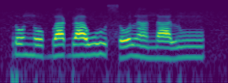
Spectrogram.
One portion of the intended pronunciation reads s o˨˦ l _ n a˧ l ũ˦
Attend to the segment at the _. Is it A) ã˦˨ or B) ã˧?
B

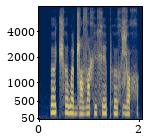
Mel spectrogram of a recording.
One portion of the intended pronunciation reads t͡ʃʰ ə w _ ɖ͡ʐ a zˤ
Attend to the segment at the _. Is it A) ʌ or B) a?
A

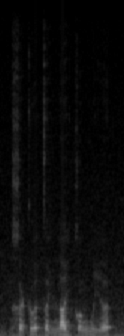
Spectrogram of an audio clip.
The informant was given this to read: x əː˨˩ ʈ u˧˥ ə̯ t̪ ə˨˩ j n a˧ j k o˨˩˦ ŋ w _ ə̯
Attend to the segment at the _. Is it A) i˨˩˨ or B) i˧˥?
A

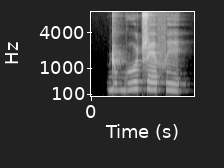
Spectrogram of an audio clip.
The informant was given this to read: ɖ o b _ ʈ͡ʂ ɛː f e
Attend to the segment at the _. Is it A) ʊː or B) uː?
A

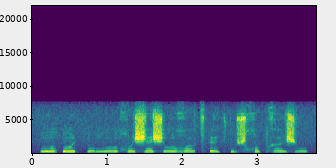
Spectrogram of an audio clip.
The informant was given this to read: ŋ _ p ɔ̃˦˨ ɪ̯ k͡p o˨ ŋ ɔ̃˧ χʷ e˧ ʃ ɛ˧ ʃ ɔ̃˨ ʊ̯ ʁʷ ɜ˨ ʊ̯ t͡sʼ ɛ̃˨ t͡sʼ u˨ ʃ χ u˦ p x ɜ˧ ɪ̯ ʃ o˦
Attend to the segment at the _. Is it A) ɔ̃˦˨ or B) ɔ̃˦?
B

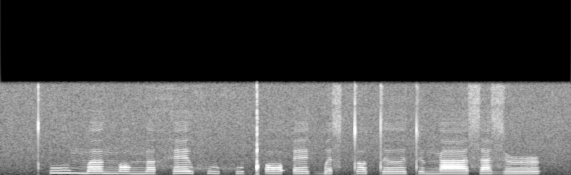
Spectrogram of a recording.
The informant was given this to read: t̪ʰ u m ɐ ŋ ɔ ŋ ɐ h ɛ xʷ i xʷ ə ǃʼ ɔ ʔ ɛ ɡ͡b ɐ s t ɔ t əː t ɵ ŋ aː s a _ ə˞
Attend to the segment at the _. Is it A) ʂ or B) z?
B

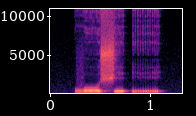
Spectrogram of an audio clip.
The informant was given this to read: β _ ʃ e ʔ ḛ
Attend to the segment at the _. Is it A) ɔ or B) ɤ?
A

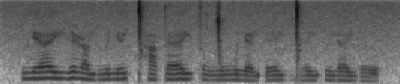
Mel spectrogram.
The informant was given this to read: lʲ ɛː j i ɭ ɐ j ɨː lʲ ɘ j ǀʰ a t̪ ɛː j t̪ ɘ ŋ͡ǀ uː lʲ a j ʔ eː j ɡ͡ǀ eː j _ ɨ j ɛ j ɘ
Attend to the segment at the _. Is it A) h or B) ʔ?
B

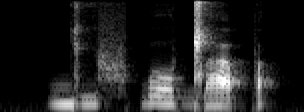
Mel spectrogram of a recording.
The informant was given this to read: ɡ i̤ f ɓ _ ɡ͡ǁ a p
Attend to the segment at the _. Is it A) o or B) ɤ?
A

